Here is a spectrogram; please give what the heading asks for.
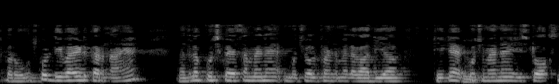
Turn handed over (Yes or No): No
